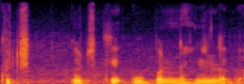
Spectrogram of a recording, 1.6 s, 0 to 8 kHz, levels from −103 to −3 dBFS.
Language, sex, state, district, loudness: Hindi, male, Bihar, East Champaran, -19 LUFS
